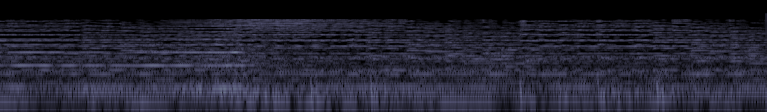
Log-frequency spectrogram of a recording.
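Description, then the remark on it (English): A short, bright musical jingle introduces a weekly segment, with chiming bell-like tones over a full, steady backing, loud throughout, with no one talking. “Maestro, cue up the music. Ah, there it is.”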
